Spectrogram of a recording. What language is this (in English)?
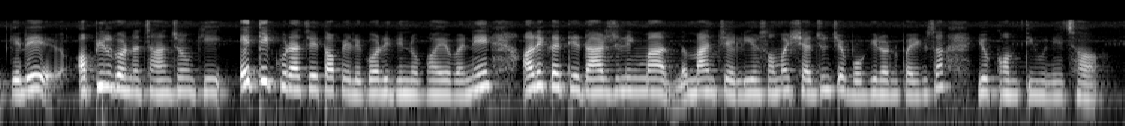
Nepali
